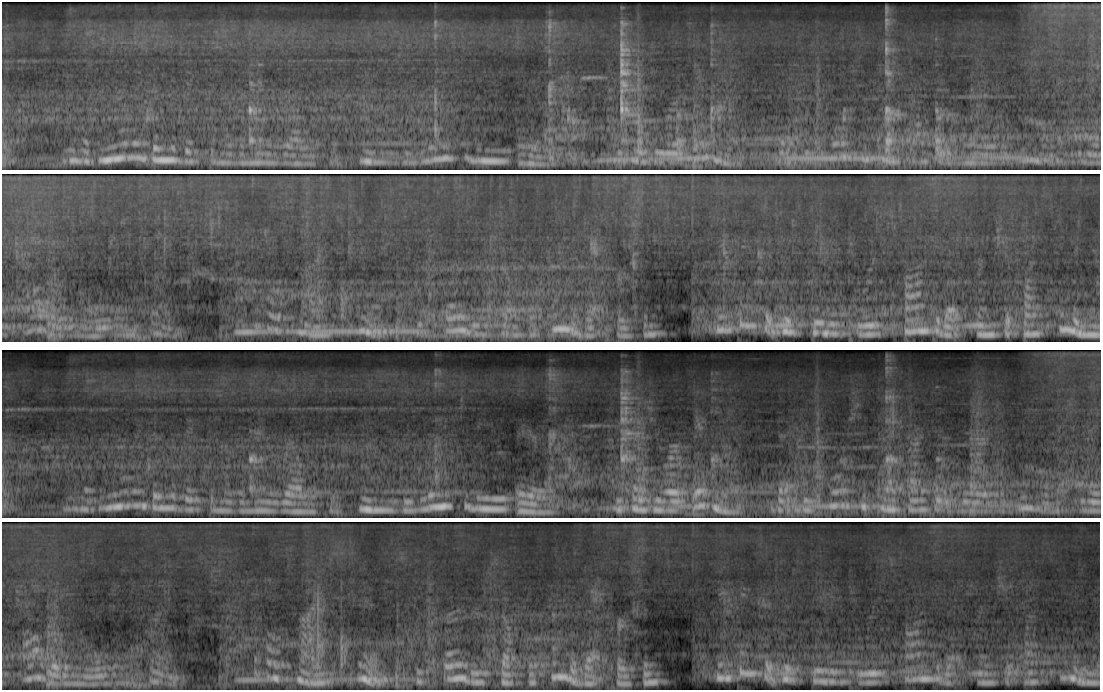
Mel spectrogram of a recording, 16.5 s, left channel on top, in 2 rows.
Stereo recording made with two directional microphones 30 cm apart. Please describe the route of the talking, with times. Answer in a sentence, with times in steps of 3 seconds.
You can hear the talking in the centre from 0 s, on the right from 3 s, in the centre from 12 s and on the left from 15 s.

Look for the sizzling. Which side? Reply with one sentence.
In this clip you hear the sizzling on the left.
